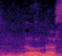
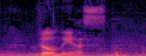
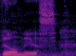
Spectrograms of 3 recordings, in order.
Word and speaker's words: Vilnius: ticketing office in Vilnius villainous I don't know how to say this city I've forever I've been pronouncing a villainous but I think it's Vilnius or something to that effect probably ought to go watch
